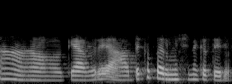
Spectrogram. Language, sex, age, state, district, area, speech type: Malayalam, female, 18-30, Kerala, Palakkad, urban, conversation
